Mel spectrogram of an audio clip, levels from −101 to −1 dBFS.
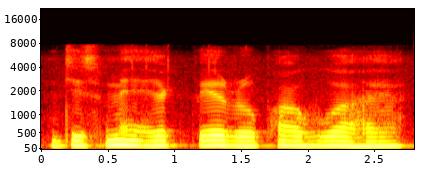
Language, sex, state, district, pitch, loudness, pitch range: Hindi, male, Haryana, Rohtak, 130 Hz, -15 LUFS, 125-135 Hz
